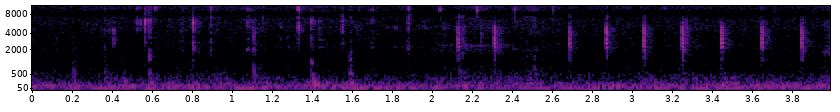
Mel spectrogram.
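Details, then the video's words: Neonate kitten at a rescue, cared for with medication and tube feeding, purring: a steady low rumble pulsing continuously, overlaid by small clicking and tapping handling noises near the microphone. "Neonate Kitten Smoky - Bottle Feeding, Bathing, Purring"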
